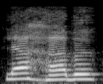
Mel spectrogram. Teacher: با حرف قلقلہ میں سے ہے اس لیے اس کی آواز پلٹ کے واپس آئے گی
